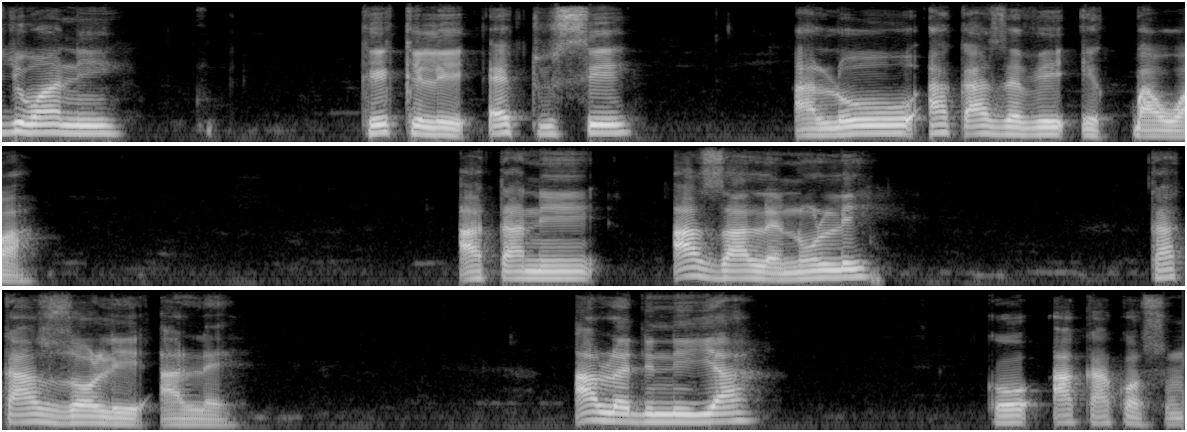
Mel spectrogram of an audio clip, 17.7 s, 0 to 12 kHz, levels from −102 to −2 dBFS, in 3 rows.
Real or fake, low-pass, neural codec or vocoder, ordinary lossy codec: real; 10.8 kHz; none; Opus, 32 kbps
